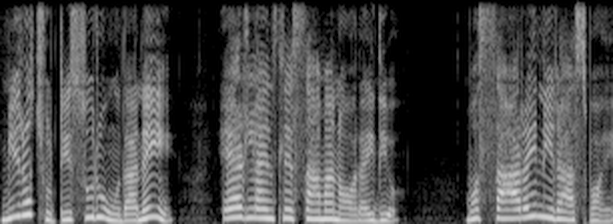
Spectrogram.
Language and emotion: Nepali, sad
